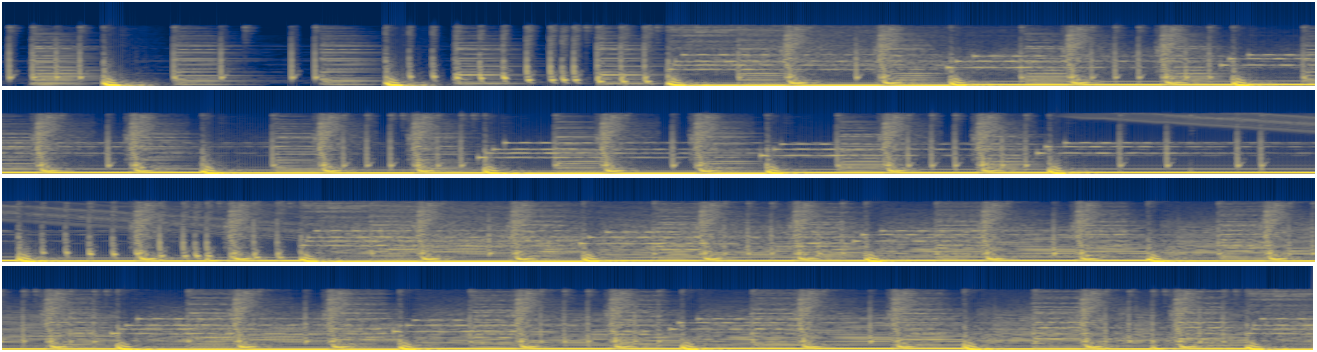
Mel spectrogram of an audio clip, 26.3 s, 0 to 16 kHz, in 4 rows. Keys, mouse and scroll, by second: 1.1 click, 1.2 click, 2.3 click, 3.0 click, 4.3 click, 4.4 click, 7.3 click, 16.8 click, 17.1 click, 17.4 click, 17.7 click, 18.0 click, 18.3 click.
